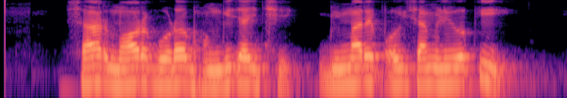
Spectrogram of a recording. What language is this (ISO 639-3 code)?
ori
